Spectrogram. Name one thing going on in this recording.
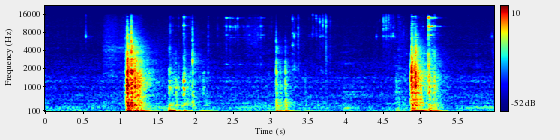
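Small metal lock parts click and clink as they are handled.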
